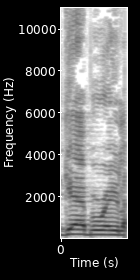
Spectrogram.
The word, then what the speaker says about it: Gabourey: She has said, say Gabourey like cabaret.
